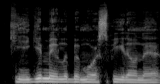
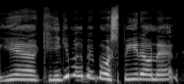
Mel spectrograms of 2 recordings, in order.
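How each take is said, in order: First: Director's repeated request. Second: Higher, quick imitated director; director's request. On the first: Retold or imitated. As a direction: imitate the director repeating it, quick and level. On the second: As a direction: mimic a director asking in a raised, hurried voice. Director's first request for speed.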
